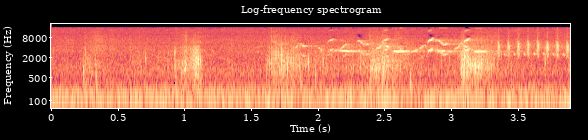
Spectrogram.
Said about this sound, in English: There's a song sparrow.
